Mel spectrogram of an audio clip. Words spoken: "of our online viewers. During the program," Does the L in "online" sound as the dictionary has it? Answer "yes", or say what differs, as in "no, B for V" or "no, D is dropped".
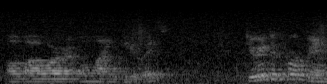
yes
